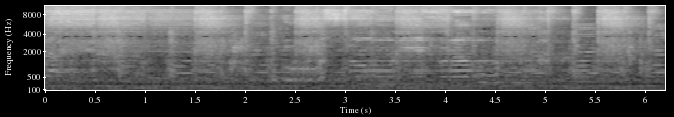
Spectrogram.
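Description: Music playing steadily, loud enough to dance to.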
